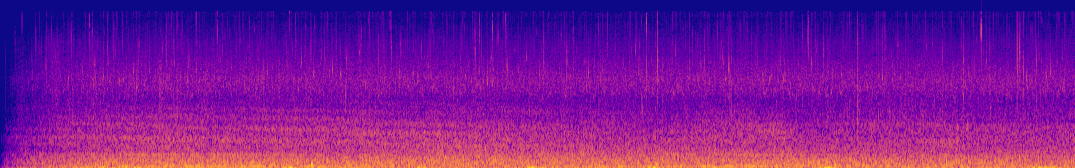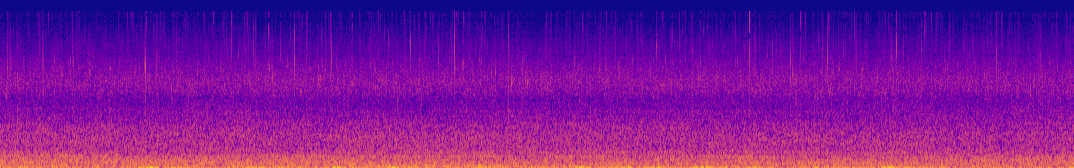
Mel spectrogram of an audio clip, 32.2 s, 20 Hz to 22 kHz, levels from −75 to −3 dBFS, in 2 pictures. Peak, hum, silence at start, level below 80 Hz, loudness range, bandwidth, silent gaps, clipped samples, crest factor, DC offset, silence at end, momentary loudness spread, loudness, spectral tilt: 0 dBFS; none; 0.05 s; -26 dBFS; 4 LU; 17 kHz; none; under 0.1%; 20 dB; under 0.1%; 0 s; 5 LU; -26 LUFS; -5.5 dB/octave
